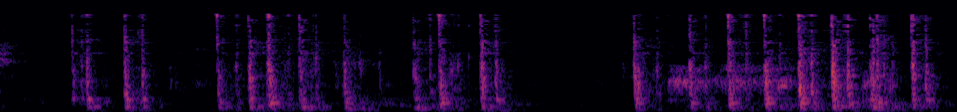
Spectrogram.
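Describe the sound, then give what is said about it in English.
Quiet typing on a computer keyboard while something is written down: rapid keystrokes in three bursts separated by brief pauses. “I'm just writing that down.”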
